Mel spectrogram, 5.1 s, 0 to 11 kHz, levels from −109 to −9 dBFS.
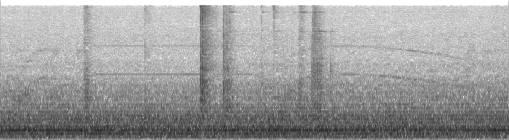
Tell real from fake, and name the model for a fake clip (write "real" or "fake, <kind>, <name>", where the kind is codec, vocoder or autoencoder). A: real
